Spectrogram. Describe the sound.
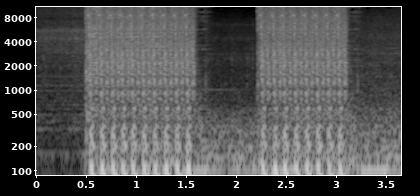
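Rapid machine-gun fire in a video game aimed at moving ships, heard as two loud bursts of fast, evenly spaced shots separated by a short pause, the first burst slightly longer than the second.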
